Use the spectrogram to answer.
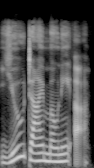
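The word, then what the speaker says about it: eudaimonia: Okay, I've got a new word for you. Udimmonia. It's pronounced udeimmonia.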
